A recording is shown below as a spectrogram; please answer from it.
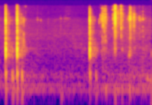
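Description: Scattered computer keyboard and mouse clicks: two or three sharp clicks at the start, a pause, then a quick run of several more in the second half.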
